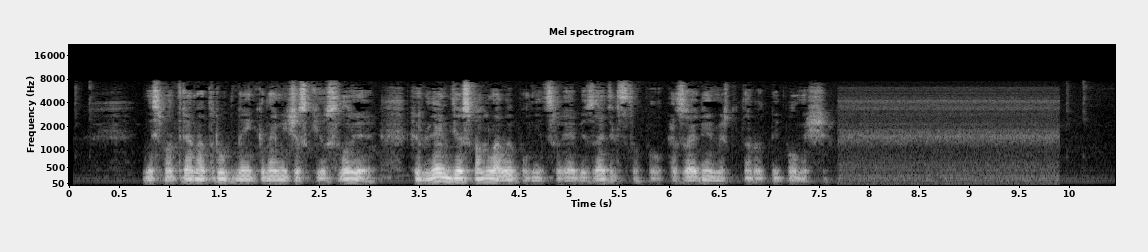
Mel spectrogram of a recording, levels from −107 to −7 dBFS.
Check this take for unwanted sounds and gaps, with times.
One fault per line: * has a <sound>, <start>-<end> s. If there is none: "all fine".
all fine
